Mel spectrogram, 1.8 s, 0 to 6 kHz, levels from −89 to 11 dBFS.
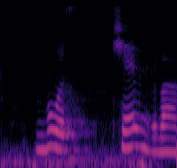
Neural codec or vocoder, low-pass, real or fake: codec, 24 kHz, 1.2 kbps, DualCodec; 5.4 kHz; fake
